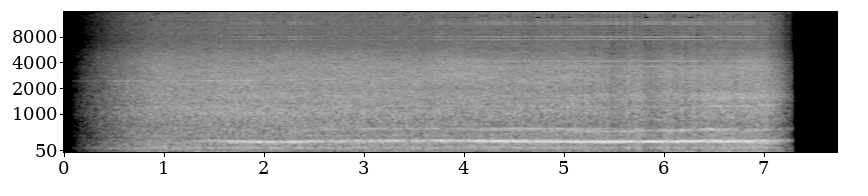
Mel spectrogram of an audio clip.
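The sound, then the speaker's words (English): A Pratt & Whitney geared turbofan jet engine gives off a low, whale-like moaning whine, a steady droning tone that swells and rises slightly over a broad rumbling roar for about seven seconds, with no talking. “Here is the Pratt & Whitney geared turbofan engine making the whale sounds”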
